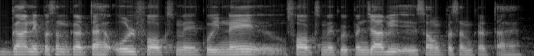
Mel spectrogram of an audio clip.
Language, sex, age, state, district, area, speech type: Hindi, male, 18-30, Delhi, New Delhi, urban, spontaneous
